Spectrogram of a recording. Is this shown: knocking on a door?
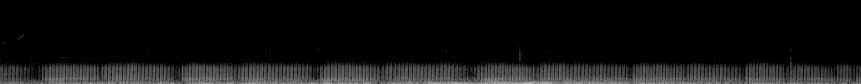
no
